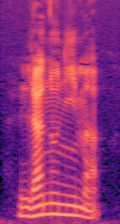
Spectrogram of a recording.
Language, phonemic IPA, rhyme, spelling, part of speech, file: French, /a.nɔ.ni.ma/, -a, anonymat, noun, Fr-anonymat.ogg
- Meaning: anonymity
